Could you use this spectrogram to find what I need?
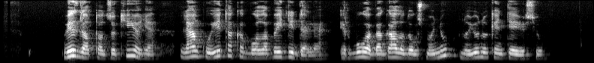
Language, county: Lithuanian, Šiauliai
